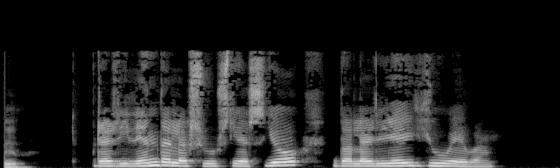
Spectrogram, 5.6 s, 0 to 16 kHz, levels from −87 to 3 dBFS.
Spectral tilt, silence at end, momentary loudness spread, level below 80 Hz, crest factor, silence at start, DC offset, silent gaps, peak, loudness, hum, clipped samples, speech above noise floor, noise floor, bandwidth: -4.5 dB/octave; 0.7 s; 12 LU; -46 dBFS; 12 dB; 0.05 s; under 0.1%; none; -6 dBFS; -17 LUFS; none; under 0.1%; 66 dB; -83 dBFS; 11.5 kHz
